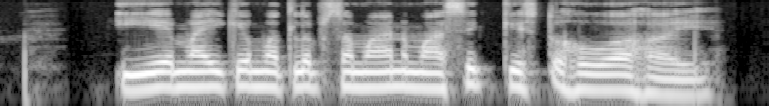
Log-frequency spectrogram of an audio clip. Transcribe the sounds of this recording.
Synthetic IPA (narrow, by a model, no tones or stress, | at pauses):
iemaikemət̪ləbsəmanmasikːist̪ɦoəɦəj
